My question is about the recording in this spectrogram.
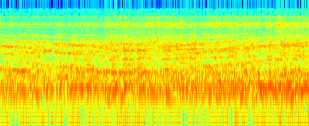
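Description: Loud, steady rush of churning water from an animated film's soundtrack, heard through a TV speaker.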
